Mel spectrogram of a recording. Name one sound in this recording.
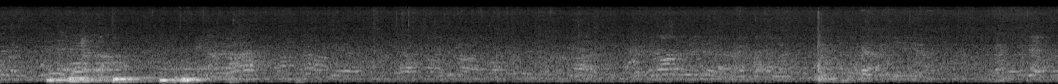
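Several people chatter and laugh nearby.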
